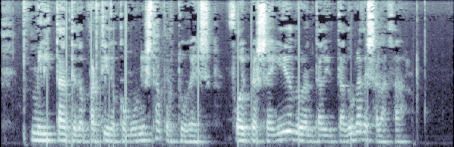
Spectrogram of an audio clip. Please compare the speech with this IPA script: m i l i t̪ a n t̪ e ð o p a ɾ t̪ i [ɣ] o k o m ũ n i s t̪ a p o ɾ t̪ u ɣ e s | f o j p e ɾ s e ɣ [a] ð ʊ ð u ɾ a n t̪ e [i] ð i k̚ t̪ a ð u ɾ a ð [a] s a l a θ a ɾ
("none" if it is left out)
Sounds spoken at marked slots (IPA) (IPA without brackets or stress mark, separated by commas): ð, i, a, e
